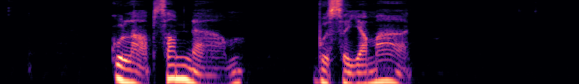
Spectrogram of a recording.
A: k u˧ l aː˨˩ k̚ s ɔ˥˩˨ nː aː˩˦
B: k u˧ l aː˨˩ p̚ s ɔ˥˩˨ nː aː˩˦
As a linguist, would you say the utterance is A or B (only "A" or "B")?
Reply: B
